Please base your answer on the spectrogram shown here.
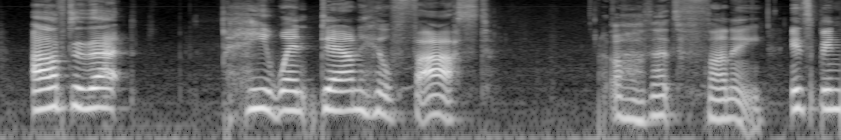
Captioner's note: none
